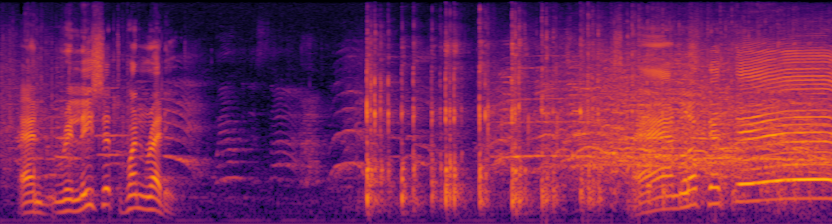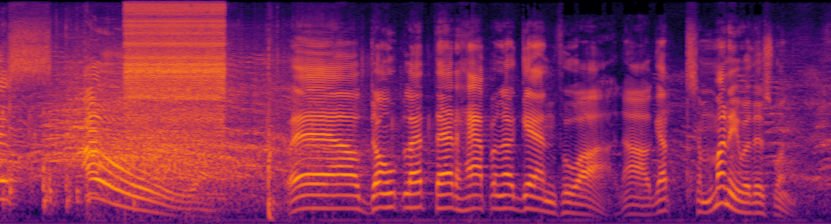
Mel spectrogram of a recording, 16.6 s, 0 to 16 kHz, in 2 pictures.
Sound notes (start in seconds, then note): 3.5 plastic clanking; 4.9 audience cheering; 9.5 electronic buzzer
